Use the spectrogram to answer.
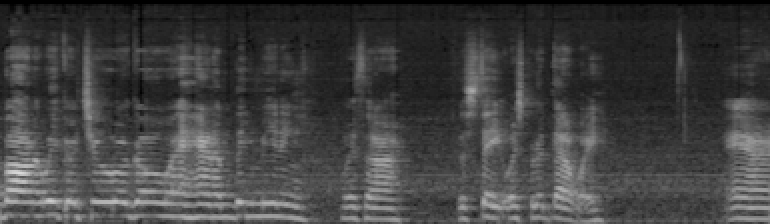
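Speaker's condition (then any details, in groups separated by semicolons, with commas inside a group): Cerebral palsy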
